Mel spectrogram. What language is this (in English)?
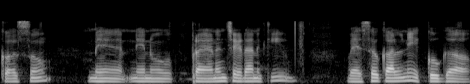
Telugu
